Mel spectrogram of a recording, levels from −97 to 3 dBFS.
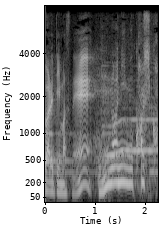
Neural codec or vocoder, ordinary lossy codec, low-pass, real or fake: none; none; 7.2 kHz; real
